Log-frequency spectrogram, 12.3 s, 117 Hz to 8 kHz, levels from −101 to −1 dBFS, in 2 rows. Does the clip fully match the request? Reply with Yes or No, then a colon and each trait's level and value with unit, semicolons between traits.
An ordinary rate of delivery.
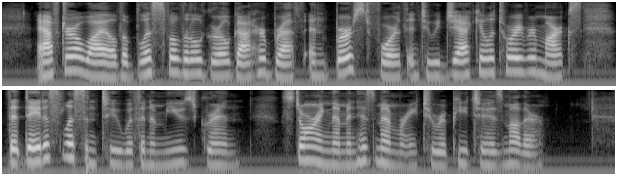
Yes: average, 165 wpm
